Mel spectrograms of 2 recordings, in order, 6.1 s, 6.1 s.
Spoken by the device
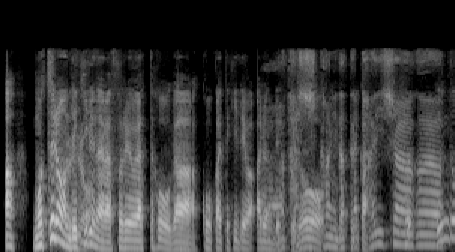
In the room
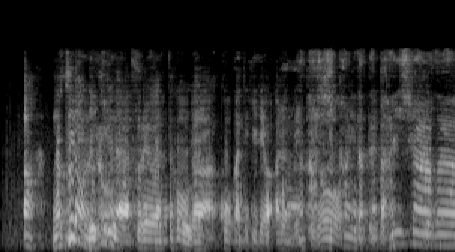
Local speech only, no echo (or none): none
